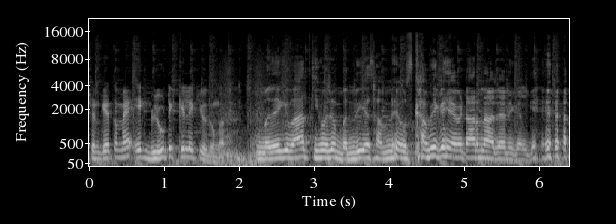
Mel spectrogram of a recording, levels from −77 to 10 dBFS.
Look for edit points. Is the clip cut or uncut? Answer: cut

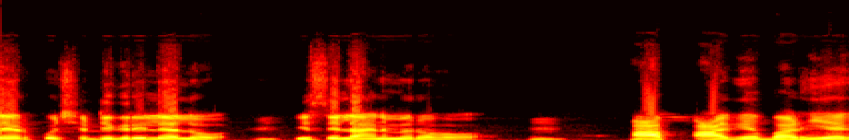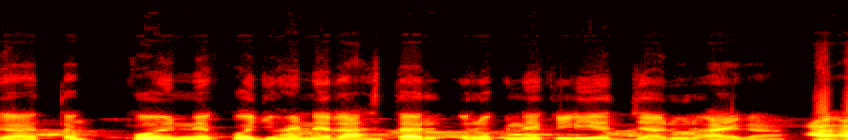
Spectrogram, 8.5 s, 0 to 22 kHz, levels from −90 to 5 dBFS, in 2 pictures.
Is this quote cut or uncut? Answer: cut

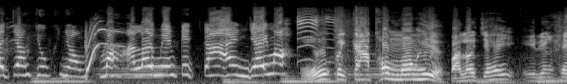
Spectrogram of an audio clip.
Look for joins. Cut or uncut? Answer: cut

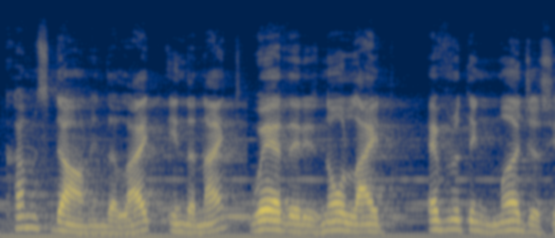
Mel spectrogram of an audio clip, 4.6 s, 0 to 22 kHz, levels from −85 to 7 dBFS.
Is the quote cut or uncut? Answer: cut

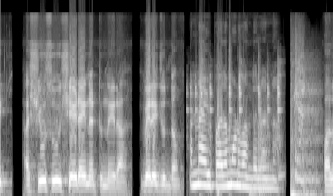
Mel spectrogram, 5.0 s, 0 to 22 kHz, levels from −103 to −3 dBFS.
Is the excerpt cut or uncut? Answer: cut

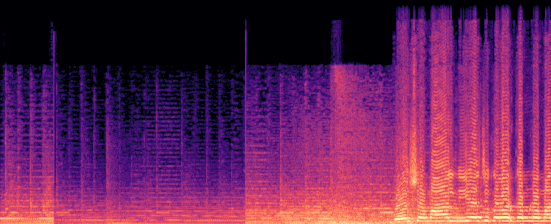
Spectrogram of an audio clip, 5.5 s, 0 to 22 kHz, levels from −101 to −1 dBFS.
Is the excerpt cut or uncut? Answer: uncut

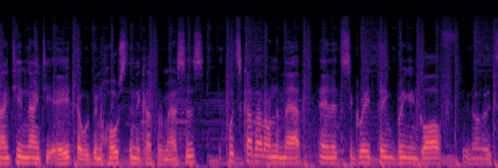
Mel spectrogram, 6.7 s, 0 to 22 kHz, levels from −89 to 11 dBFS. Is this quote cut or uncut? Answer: cut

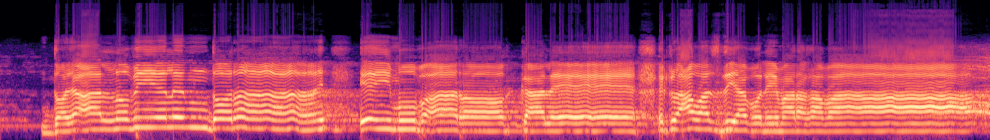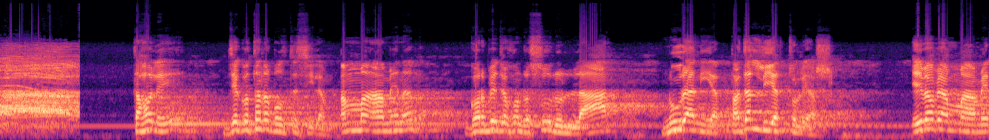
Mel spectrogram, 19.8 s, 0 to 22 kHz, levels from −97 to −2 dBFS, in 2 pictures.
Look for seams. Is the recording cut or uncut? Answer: cut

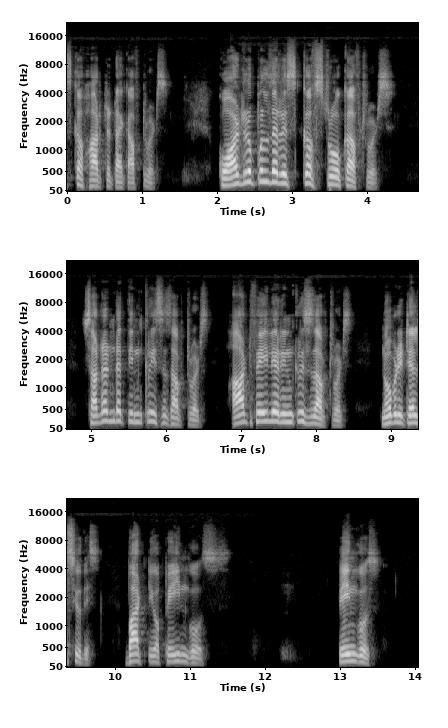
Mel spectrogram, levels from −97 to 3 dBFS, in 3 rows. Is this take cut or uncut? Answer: uncut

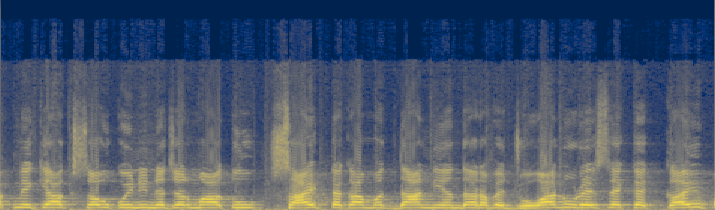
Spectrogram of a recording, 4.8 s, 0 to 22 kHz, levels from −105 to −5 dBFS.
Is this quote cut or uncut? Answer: cut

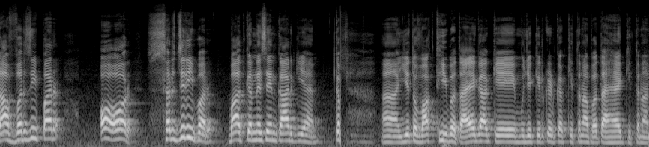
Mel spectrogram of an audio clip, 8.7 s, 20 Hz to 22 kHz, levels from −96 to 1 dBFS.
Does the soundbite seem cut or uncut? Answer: cut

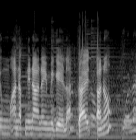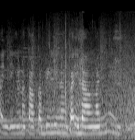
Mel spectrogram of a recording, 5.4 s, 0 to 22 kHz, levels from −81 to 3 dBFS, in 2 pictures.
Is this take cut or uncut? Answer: cut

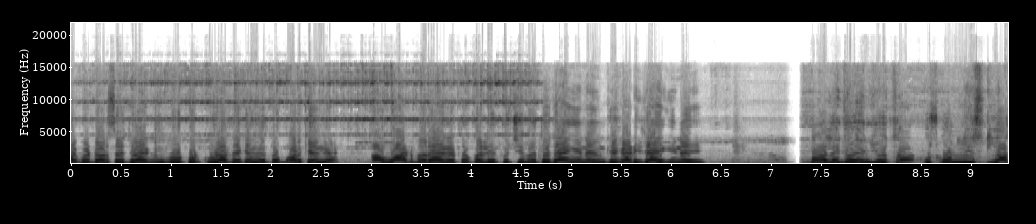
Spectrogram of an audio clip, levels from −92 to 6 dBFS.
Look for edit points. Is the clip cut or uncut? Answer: cut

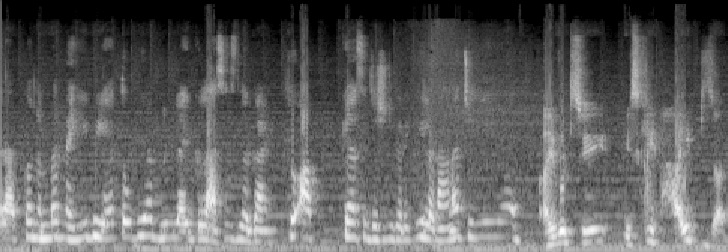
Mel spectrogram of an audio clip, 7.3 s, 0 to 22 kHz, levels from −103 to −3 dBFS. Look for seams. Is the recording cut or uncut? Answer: cut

